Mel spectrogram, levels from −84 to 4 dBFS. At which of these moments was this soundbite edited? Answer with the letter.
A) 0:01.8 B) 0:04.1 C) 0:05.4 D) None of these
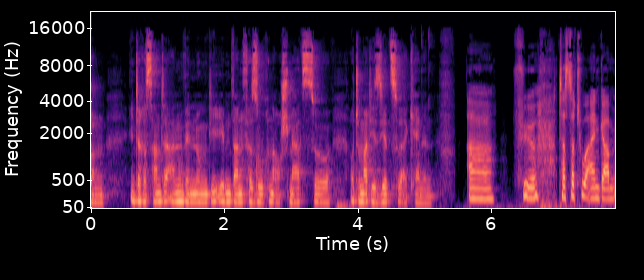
C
